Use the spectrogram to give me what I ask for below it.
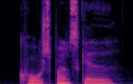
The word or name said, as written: korsbåndsskade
